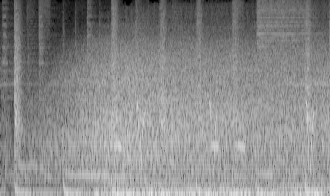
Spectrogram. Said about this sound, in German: Erkennt ihr das Geräusch? Ein Ventilator. Wenn der Frischluft bringt, können wir den hier verdammt gut gebrauchen gerade.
